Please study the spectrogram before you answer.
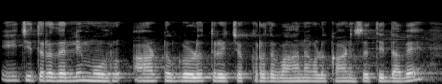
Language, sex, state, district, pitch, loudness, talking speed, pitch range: Kannada, male, Karnataka, Bidar, 160 Hz, -16 LUFS, 95 wpm, 155-175 Hz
